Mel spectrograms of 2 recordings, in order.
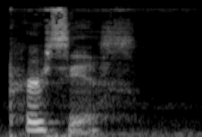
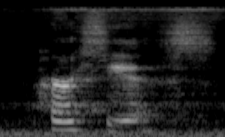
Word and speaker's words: Perseus: Well, how do I say it again? – Perseus. – Perseus. Okay.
